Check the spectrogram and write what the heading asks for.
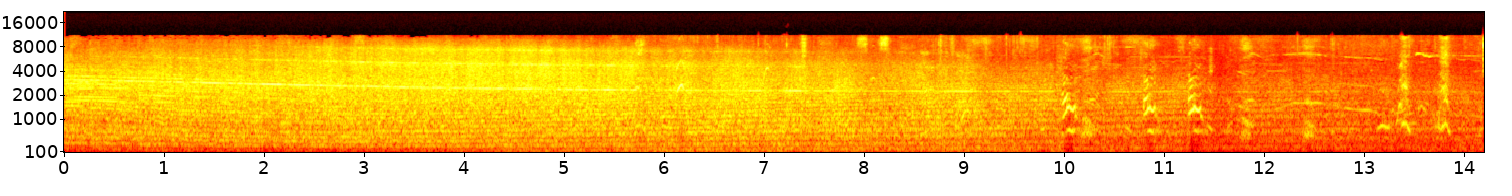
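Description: A jet aircraft passing low overhead: a steady loud whine slowly falling in pitch, fading about ten seconds in. Then a dog barks in several short, sharp yaps.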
